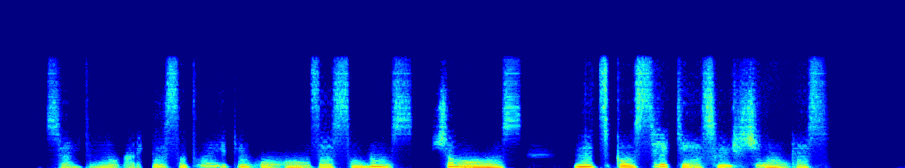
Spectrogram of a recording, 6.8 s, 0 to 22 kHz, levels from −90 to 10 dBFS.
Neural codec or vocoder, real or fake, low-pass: codec, 44.1 kHz, 0.9 kbps, DAC; fake; 14.4 kHz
